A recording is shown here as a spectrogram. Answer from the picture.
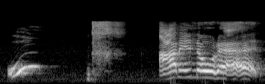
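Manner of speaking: high, loud gasp of surprise; a sudden, bright "oh" that jumps way up; surprised. Retold or imitated. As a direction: caught off guard and delighted. Learning news from mentor.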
